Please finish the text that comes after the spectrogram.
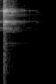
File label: Tambourine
